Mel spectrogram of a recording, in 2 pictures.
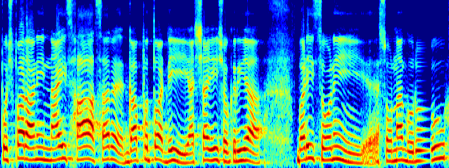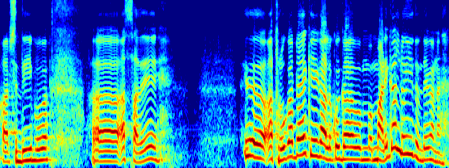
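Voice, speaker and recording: Faint music plays behind a high-voiced, unhurried man from Jammu with a Dogri accent. As a comedy channel host on a live stream, he relates a funny story, reads out what viewers comment, and launches into quoted voices with animation.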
